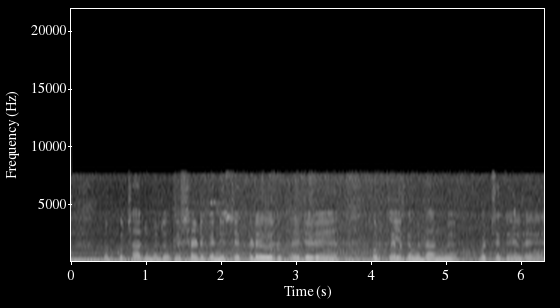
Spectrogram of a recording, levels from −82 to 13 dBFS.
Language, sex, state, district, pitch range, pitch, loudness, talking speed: Hindi, male, Uttar Pradesh, Etah, 105-115 Hz, 110 Hz, -25 LUFS, 220 wpm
